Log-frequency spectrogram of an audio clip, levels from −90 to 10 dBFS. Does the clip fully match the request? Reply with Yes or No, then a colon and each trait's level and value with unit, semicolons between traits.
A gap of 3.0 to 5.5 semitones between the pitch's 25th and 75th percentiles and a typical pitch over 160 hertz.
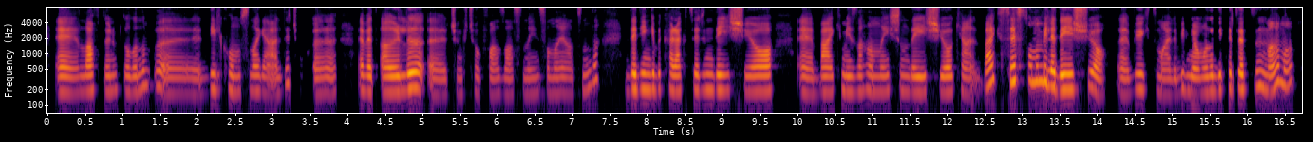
No: narrow, 2.5 semitones; medium, 185 Hz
